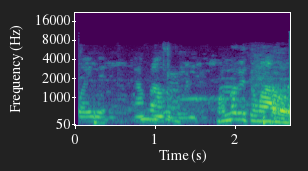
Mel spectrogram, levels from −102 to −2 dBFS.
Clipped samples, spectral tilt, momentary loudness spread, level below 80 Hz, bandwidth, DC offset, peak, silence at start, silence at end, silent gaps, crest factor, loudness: under 0.1%; -8 dB/octave; 16 LU; -58 dBFS; 7.2 kHz; under 0.1%; -10 dBFS; 0.05 s; 0 s; none; 18 dB; -29 LUFS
